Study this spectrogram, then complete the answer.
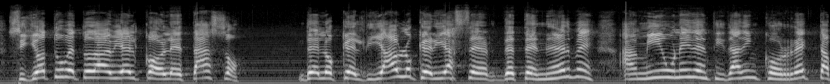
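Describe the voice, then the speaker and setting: A middle-aged woman preacher with a high voice delivers an emotional testimony from the pulpit, talking directly to her congregation and building to fervent intensity. A low mains hum runs faintly beneath her voice. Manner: emotional, grows louder and more intense. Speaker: pastor and prophet. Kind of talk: sermon. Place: church.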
